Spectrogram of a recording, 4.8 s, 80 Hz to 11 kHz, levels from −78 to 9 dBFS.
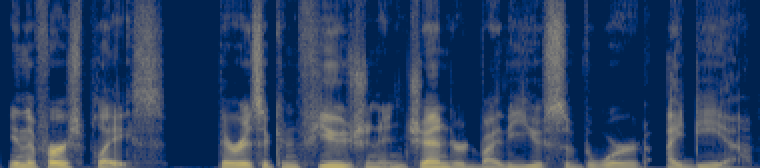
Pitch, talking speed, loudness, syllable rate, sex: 90 Hz, 200 wpm, -21 LUFS, 5.9 syllables/s, male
